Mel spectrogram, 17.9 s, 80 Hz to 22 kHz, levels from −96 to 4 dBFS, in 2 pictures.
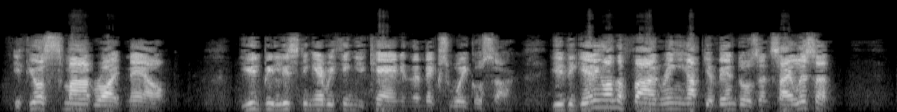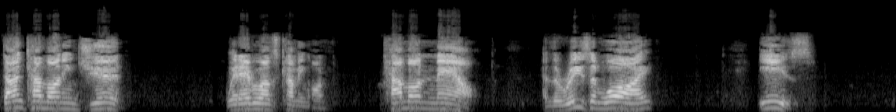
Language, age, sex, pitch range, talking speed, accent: English, 50-69, male, 170-220 Hz, 155 wpm, Australian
